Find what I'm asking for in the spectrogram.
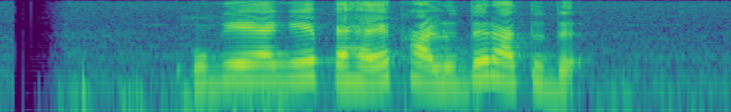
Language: Sinhala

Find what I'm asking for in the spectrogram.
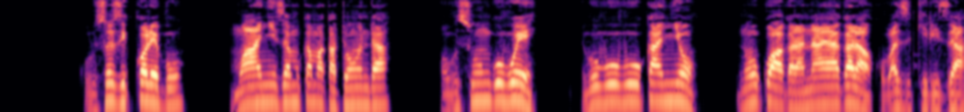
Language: Ganda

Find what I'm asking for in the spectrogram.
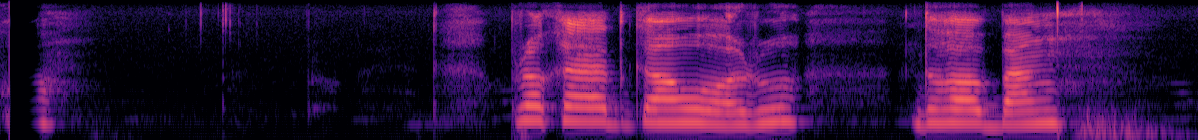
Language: Nepali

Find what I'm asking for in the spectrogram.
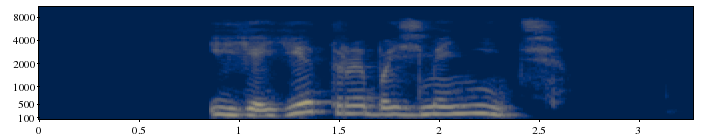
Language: Belarusian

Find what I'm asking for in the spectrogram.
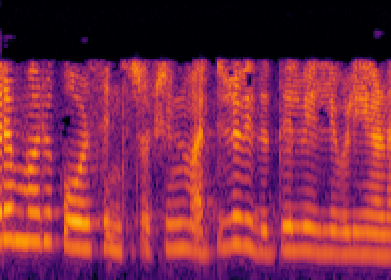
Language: Malayalam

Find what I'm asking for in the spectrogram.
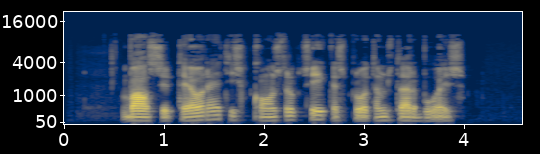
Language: Latvian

